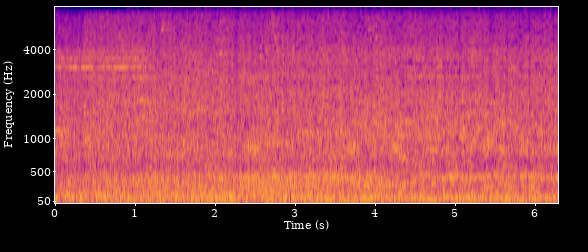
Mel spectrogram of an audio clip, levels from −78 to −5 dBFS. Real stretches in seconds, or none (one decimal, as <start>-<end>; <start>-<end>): 0.0-4.3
